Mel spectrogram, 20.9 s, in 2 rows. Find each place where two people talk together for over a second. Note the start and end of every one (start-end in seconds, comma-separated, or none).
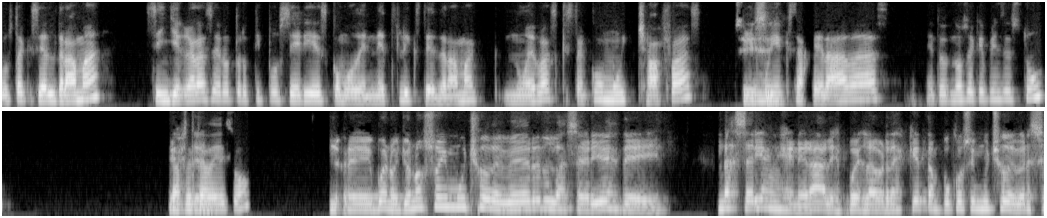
none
